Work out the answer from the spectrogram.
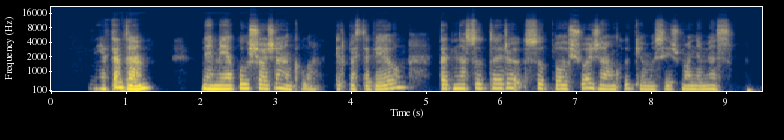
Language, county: Lithuanian, Kaunas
